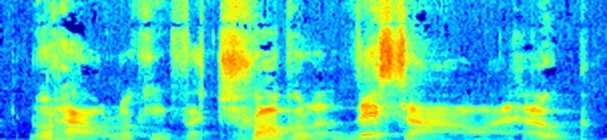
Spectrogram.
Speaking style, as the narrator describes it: roars Scarbid, smiling

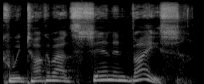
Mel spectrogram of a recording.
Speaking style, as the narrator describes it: pleaded Lydia Lacey

